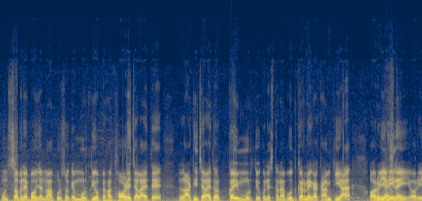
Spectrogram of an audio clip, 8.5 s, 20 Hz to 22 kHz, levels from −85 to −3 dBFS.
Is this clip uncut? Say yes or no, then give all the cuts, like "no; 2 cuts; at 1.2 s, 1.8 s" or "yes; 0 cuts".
yes; 0 cuts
